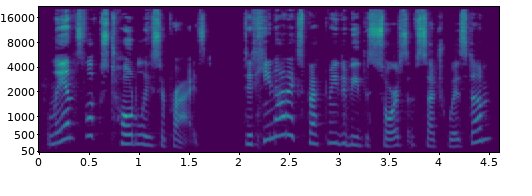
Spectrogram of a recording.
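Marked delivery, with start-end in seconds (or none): none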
